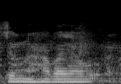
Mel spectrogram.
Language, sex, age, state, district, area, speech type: Bodo, male, 45-60, Assam, Udalguri, rural, spontaneous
